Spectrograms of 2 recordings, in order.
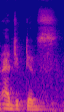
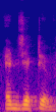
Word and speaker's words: adjective: they pronounce it as adjective but just uh just you know omit the word the letter D don't spell it we keep it silent say adjective or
